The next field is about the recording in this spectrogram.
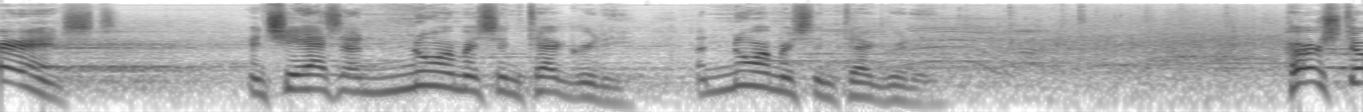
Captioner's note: applause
